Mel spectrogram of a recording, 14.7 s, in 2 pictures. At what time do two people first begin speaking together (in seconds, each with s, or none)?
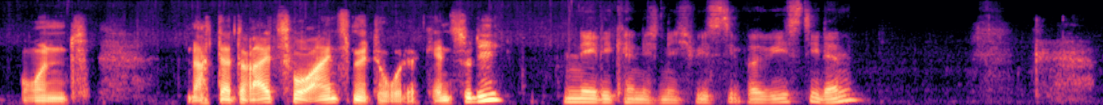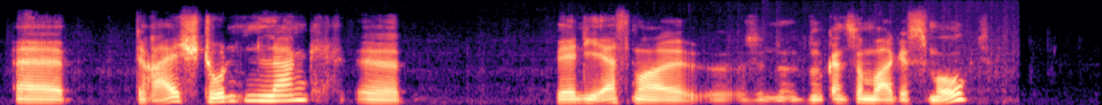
none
